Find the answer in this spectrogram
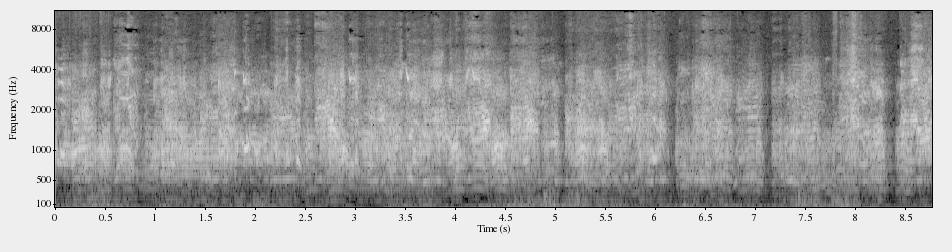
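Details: Farm ambience: domestic geese honk in a loud, continuous, overlapping chorus of harsh, nasal calls, with barely a pause throughout; chickens also present on the farm.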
